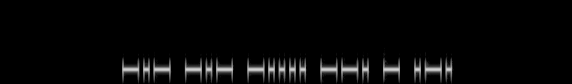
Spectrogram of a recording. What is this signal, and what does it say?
Morse code, heard as a keyed tone, about 21 wpm, 700 Hz. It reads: KK6GTR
